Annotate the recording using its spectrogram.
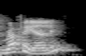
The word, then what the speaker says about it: Raffaele: Okay, so it's Raffaele, but when people look at it, they, and especially with Australian accents,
